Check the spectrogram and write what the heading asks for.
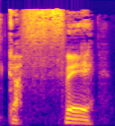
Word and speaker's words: caffè: ma anche altre parole come ad esempio il caffè, sentite che c'è accento aperto, quindi abbiamo l'accento grave. Te lo pronunciamo aperto, quindi ha l'accento grave.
